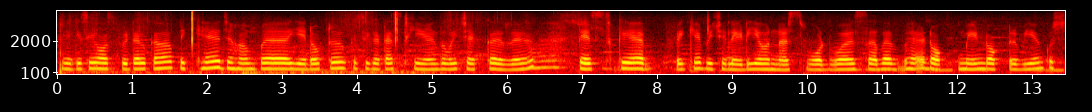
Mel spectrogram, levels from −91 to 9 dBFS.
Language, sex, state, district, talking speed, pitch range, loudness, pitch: Hindi, female, Bihar, Muzaffarpur, 170 wpm, 215-235 Hz, -24 LUFS, 225 Hz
